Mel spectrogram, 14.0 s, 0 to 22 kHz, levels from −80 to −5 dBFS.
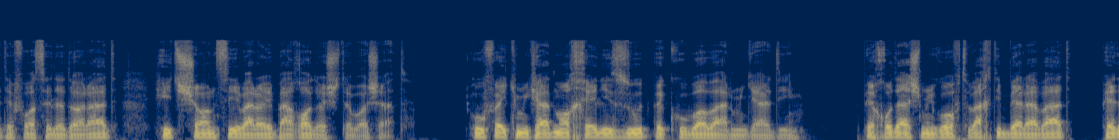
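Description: A speech recording plays back too slow and too low from start to finish. This is a wrong sample rate fault. The samples are being clocked out at two thirds of their intended rate, with no conversion. Speed drops to 0.667 times normal. Pitch falls by about 7 semitones, close to a musical fifth. Voices sound heavy and dragged out. The ratio fits audio recorded at 24 kHz but played at 16 kHz.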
